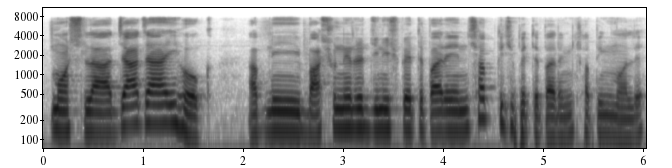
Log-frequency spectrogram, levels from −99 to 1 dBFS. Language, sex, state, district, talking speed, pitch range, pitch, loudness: Bengali, male, West Bengal, North 24 Parganas, 160 wpm, 125-150 Hz, 140 Hz, -15 LUFS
